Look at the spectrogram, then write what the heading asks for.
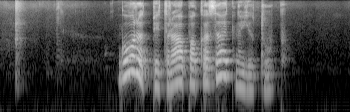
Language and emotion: Russian, sad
